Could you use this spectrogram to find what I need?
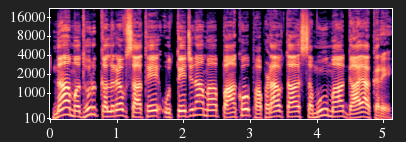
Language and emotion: Gujarati, neutral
